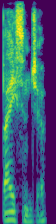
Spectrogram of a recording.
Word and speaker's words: Basinger: Now, we always used to say King Basinger in Australia, but I've noticed it is only spelled with only one S, I think, so it's Basinger.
